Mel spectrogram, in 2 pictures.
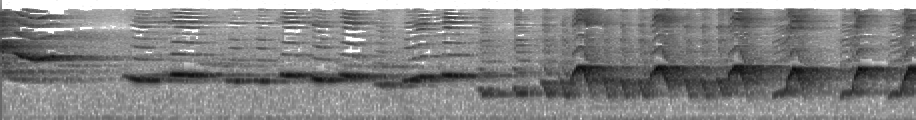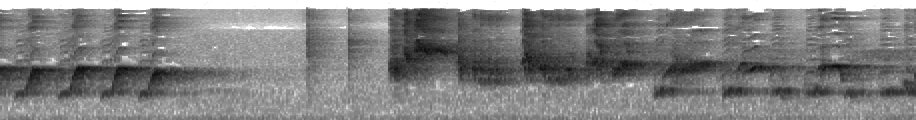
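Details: White-rumped shama kept for singing training, prompted to sing; a run of repeated buzzy chattering notes in a fast even series, followed after a short gap by loud harsh bursts and more rapid chatter.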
